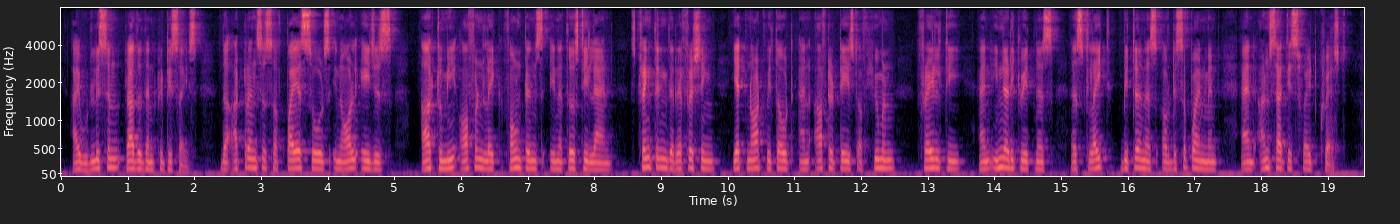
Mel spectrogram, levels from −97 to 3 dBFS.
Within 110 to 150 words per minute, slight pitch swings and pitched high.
No: average, 140 wpm; narrow, 2.0 semitones; medium, 140 Hz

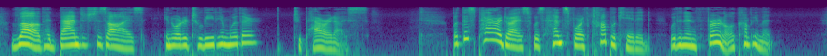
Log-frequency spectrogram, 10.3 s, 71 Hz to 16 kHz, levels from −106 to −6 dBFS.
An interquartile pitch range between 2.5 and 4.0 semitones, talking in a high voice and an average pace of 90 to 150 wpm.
No: average, 4.8 semitones; high, 205 Hz; slow, 135 wpm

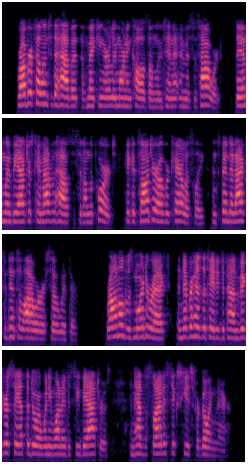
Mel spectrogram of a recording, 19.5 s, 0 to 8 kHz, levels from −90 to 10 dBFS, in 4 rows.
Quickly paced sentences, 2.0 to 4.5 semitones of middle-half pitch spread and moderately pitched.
No: fast, 210 wpm; narrow, 2.6 semitones; high, 230 Hz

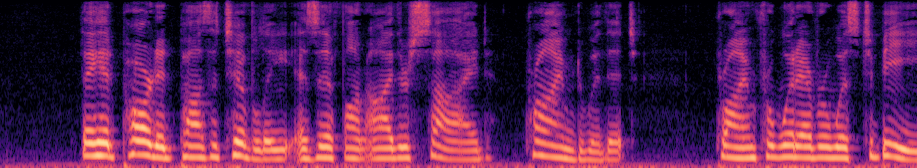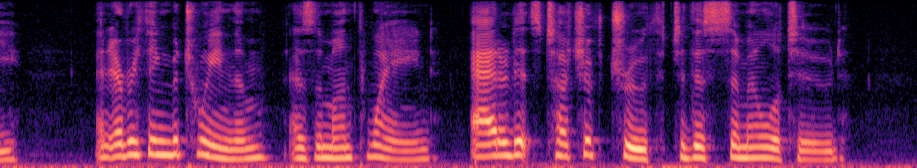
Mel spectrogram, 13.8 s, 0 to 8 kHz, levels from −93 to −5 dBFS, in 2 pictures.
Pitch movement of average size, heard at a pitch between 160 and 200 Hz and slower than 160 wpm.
Yes: average, 3.6 semitones; high, 190 Hz; average, 150 wpm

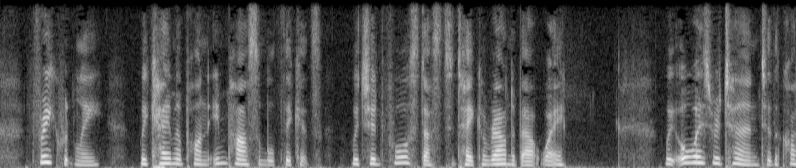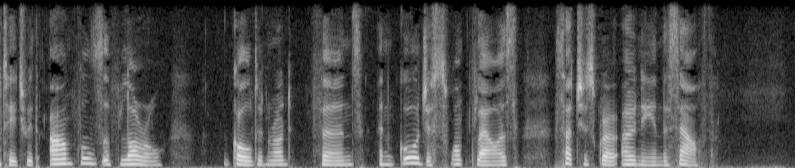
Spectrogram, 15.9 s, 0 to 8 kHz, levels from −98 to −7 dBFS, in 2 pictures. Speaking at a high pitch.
Yes: high, 200 Hz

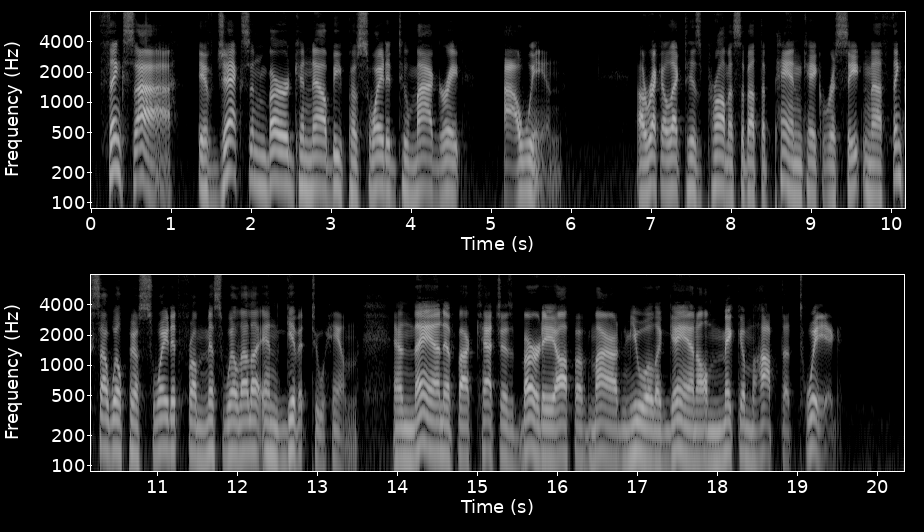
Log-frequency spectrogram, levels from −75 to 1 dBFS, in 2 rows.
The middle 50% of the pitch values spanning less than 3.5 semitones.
Yes: average, 2.8 semitones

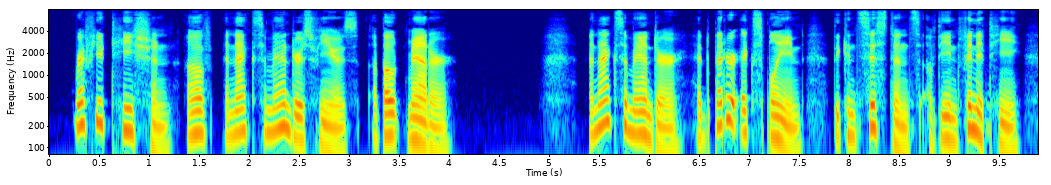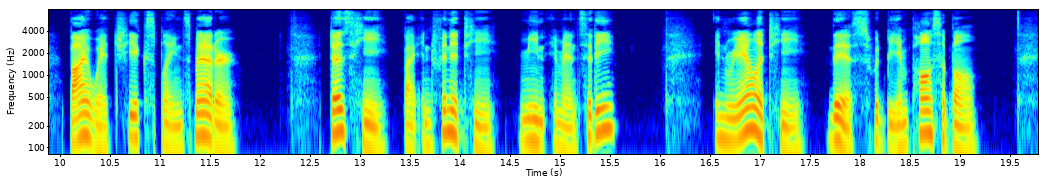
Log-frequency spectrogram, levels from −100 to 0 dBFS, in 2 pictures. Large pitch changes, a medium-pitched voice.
No: wide, 7.7 semitones; low, 130 Hz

